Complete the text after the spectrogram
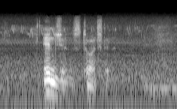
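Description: A man speaks quietly and briefly up close.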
